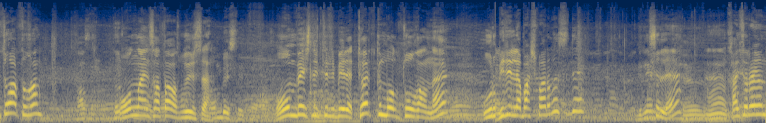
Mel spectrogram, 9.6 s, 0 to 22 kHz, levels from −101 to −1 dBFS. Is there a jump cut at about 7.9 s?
no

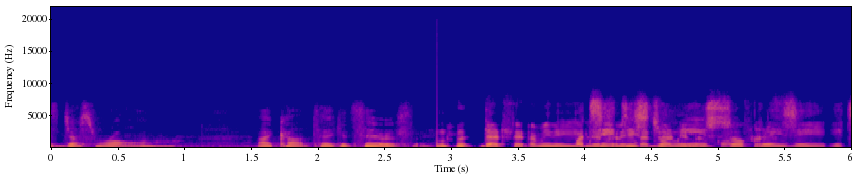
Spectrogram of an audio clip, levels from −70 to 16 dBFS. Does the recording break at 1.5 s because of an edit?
no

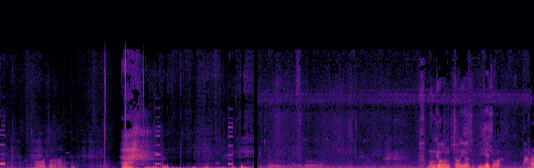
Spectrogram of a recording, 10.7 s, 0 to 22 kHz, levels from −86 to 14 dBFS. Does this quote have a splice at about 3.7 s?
no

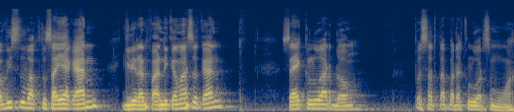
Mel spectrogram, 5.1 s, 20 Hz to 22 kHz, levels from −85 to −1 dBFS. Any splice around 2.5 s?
no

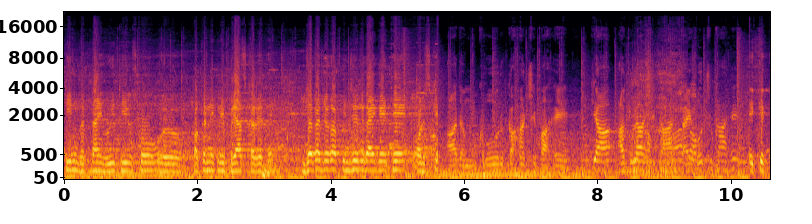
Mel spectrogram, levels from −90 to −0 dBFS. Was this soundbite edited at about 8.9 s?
no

